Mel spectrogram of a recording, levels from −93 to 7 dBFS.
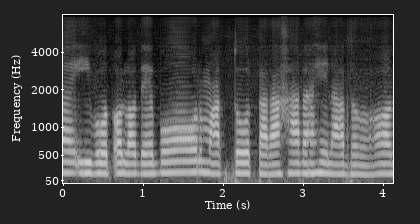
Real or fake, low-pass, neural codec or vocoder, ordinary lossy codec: fake; none; codec, 16 kHz, about 1 kbps, DyCAST, with the encoder's durations; none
